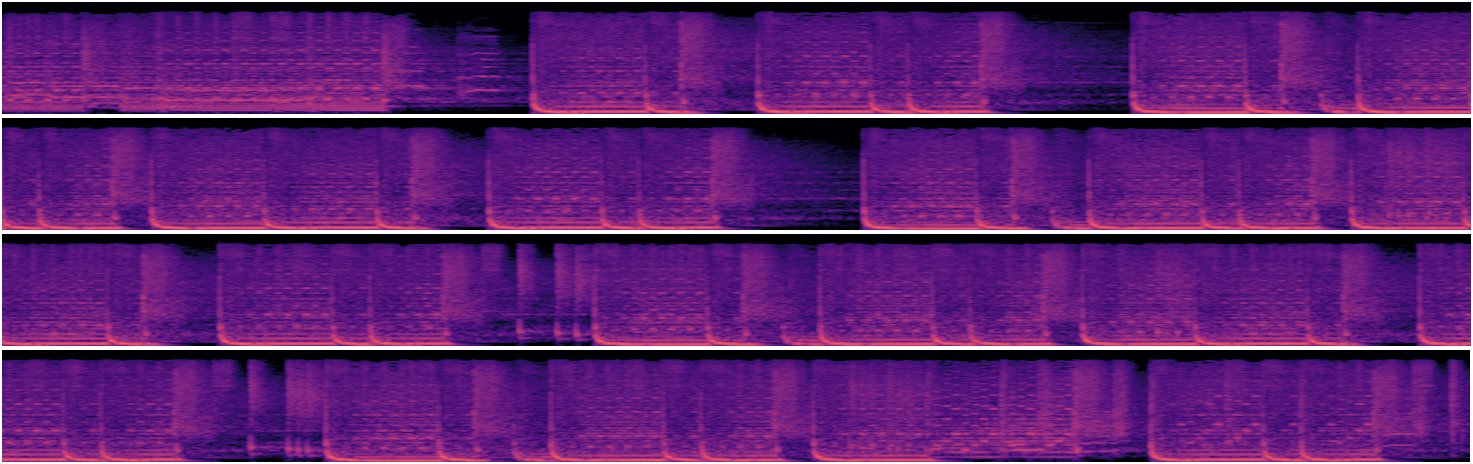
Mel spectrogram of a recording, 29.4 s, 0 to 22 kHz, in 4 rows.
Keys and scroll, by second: 7.9 2, 15.2 shift+Down, 15.8 shift+Right, 27.1 5, 28.1 0.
